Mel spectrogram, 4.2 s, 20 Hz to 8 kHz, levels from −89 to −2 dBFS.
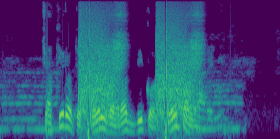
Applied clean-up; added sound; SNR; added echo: none; Gunshot, gunfire; -1 dB; none.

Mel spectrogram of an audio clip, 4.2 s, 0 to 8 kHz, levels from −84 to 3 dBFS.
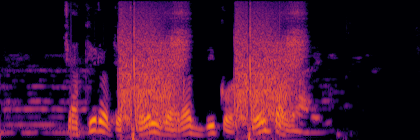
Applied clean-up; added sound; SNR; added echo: classical method Wiener filter.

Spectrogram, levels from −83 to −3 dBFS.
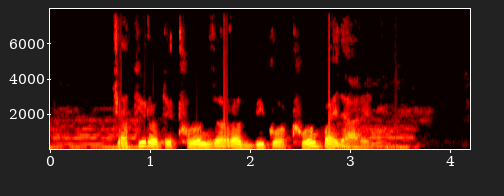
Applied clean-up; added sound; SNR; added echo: none; none; none; none.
